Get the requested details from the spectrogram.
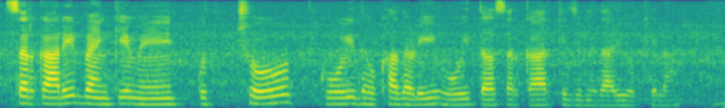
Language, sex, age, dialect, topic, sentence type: Bhojpuri, female, 18-24, Northern, banking, statement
